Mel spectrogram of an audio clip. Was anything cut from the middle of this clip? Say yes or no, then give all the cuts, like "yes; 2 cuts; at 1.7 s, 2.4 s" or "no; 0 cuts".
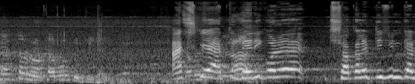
no; 0 cuts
